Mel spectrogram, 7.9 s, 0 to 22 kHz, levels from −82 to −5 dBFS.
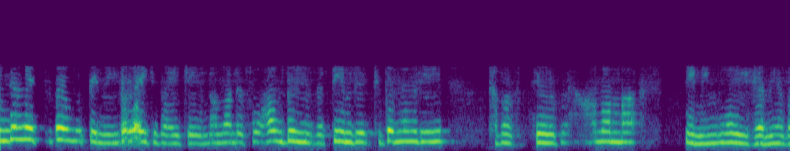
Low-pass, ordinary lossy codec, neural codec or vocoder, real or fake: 3.6 kHz; none; codec, 16 kHz, 1.1 kbps, Voila-Tokenizer; fake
